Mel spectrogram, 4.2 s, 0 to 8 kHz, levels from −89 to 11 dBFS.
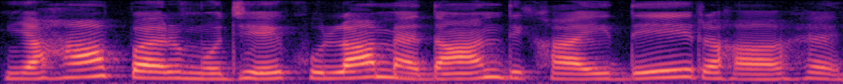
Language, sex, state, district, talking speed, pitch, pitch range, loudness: Hindi, female, Madhya Pradesh, Katni, 130 wpm, 210 Hz, 195-235 Hz, -16 LUFS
